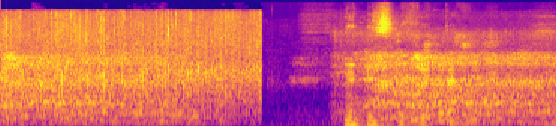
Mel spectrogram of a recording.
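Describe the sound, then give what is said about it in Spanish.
Recorded audience applause fills the first seconds as a loud, dense wash of clapping. It breaks off abruptly, and after a short near-silence, quieter chuckling and mixed crowd sounds follow. “Ya tenemos hasta aplausos de la audiencia.”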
